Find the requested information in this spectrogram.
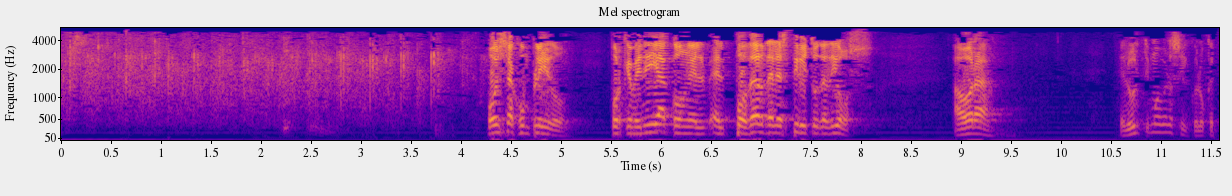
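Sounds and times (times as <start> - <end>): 
audience applause: 0.0 - 4.5
speech: 4.3 - 8.2, 8.9 - 9.4, 10.6 - 11.5.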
